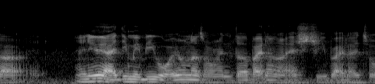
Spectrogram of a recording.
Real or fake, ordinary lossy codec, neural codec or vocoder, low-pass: real; none; none; 7.2 kHz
